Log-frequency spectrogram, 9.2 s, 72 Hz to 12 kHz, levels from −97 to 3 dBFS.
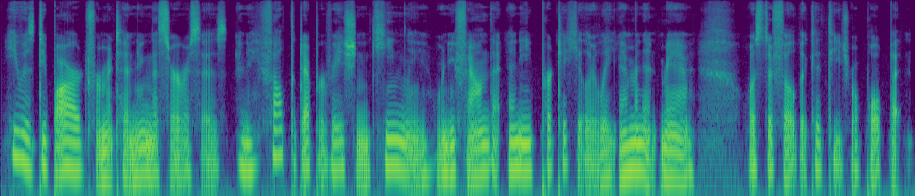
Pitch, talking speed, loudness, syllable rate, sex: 140 Hz, 175 wpm, -22 LUFS, 5.8 syllables/s, female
